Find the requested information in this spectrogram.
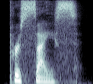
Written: precise

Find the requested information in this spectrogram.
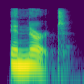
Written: inert

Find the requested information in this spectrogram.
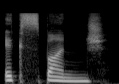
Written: expunge

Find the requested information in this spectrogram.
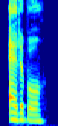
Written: edible

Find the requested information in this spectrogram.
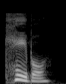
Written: cable

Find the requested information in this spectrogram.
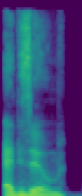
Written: exhume

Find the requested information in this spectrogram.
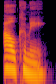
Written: alchemy

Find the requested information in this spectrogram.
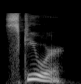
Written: skewer

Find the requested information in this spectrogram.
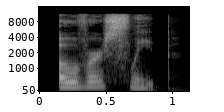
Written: oversleep

